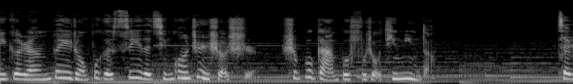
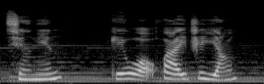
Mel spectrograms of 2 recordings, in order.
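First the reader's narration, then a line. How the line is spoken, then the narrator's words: Slow, earnest repetition. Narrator (Chinese): 他好像当做一件大事似的，慢慢的对我重复说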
